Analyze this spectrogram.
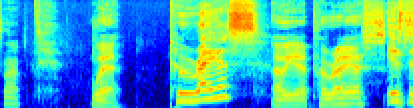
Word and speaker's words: Piraeus: How do you pronounce that? Where? Piraeus Oh, yeah.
